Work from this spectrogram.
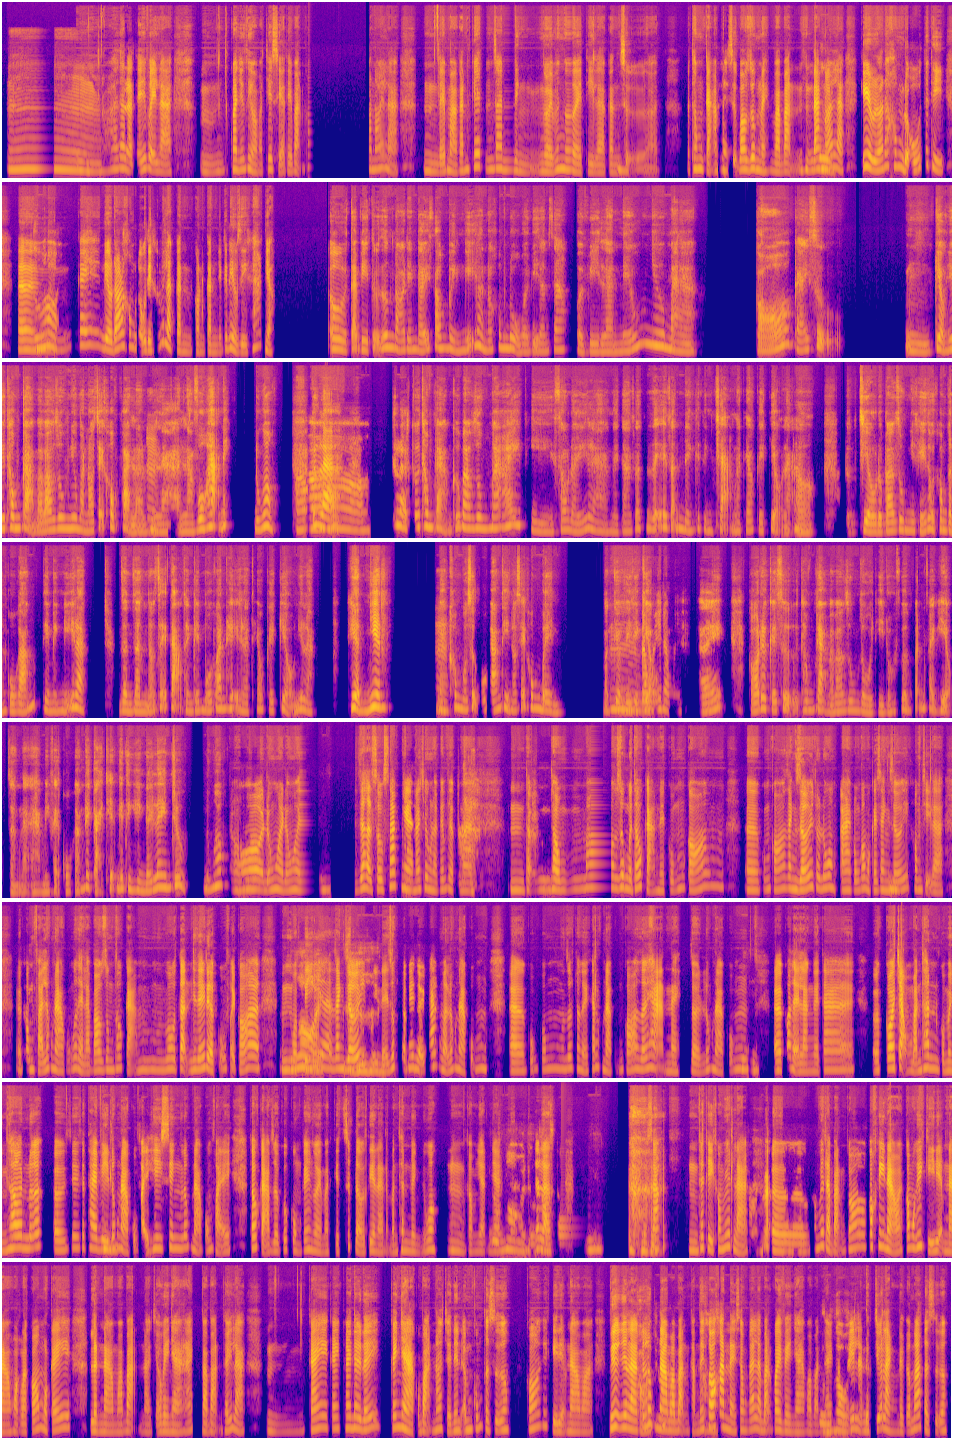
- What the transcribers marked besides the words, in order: distorted speech; tapping; chuckle; other background noise; drawn out: "À!"; chuckle; laugh; laugh; unintelligible speech; static
- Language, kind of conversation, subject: Vietnamese, podcast, Theo bạn, điều gì khiến một ngôi nhà thực sự trở thành nhà?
